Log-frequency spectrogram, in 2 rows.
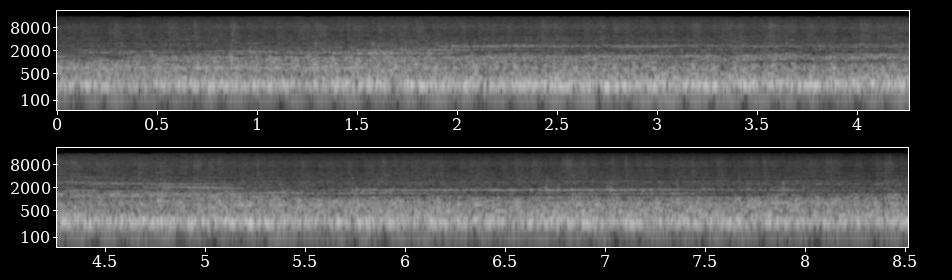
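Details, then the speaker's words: Admiral heavy-duty washer, about 20–22 kg, spin cycle: even motor hum and pump whir but no spin-up or tub rush; pump and motor fine, basket not spinning, springs suspected, not confirmed. "solamente que a nivel del exprimido no nos hace girar la transmisión pero por lo menos aquí a descartamos que hay algún problema en alguna de las colegas todas están mirando"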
